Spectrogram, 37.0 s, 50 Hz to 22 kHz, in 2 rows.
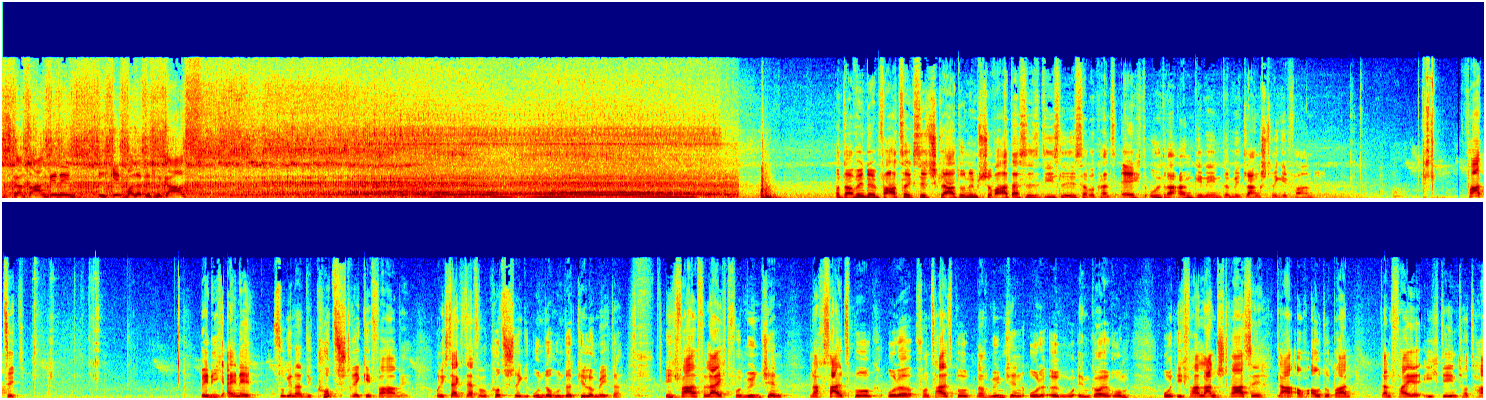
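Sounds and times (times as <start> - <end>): diesel engine knocking and revving: 0.0 - 17.2.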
